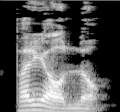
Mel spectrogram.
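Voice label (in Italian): "pariollo", dialettale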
